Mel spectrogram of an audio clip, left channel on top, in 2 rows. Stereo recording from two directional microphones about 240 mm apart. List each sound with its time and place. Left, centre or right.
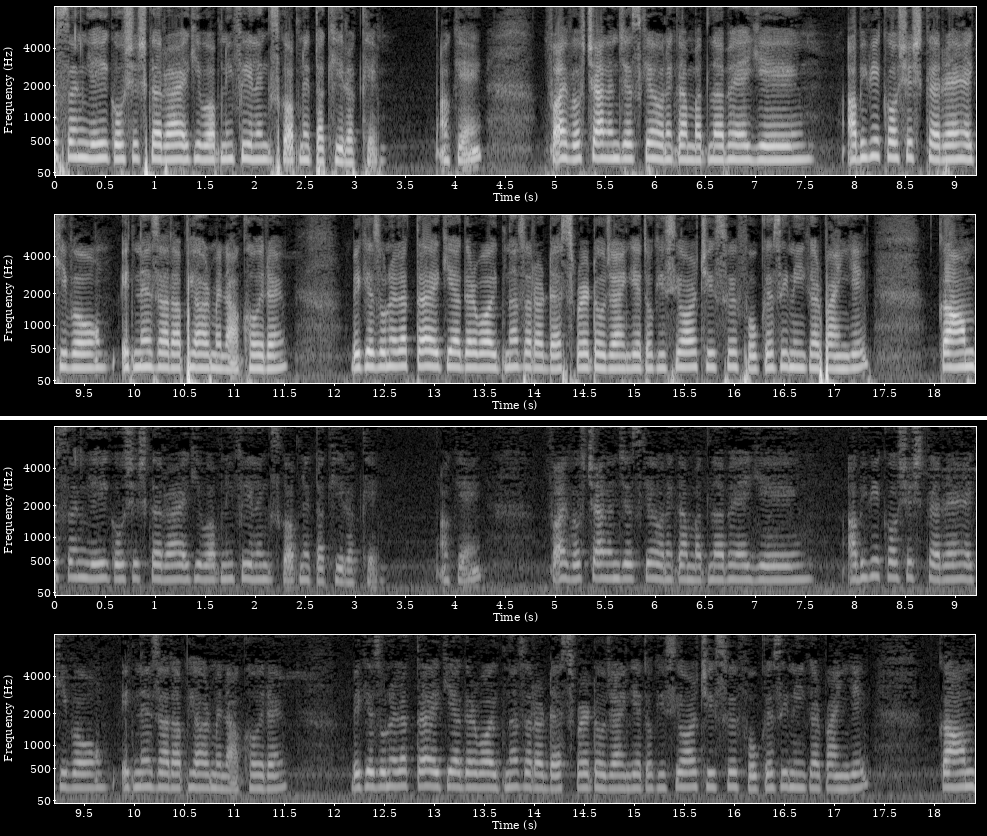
0.1 s speech: left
